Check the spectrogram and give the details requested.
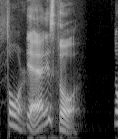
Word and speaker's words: Thor: and they were like it's not tor it's thor no but they were like you're too immigrant it's not tor it's thor yeah it is thor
